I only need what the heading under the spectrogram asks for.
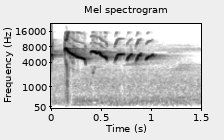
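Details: Caged white-eye kept as a songbird, a short bright burst of high thin notes: one sharp chip, then a rapid run of falling whistled slurs fading out within a second.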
